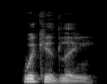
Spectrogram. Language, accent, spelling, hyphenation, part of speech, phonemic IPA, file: English, Australia, wickedly, wick‧ed‧ly, adverb, /ˈwɪkɪdli/, En-au-wickedly.ogg
- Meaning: 1. In a wicked manner 2. very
